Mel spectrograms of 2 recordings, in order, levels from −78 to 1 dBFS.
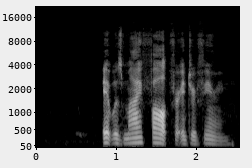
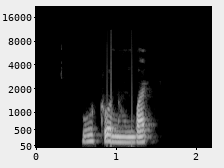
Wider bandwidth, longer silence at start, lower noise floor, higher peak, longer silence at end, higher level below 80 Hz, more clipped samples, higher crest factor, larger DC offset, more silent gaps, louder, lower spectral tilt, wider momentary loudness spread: first, 14 kHz vs 9.4 kHz; first, 0.85 s vs 0.6 s; second, -72 dBFS vs -86 dBFS; about the same, -4 dBFS vs -4 dBFS; second, 0.15 s vs 0.75 s; second, -68 dBFS vs -60 dBFS; neither; about the same, 24 dB vs 22 dB; neither; neither; second, -25 LUFS vs -22 LUFS; second, -4 dB/octave vs -9 dB/octave; first, 12 LU vs 9 LU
